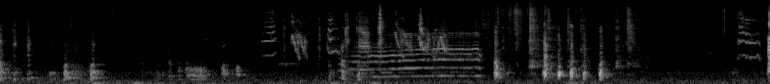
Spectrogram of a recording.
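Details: Young rooster, one of two crowing loudly: a single sustained, harmonic-rich crow lasting about one and a half seconds midway, framed by short clucks, scratchy bursts and chirpy sounds before and after.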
